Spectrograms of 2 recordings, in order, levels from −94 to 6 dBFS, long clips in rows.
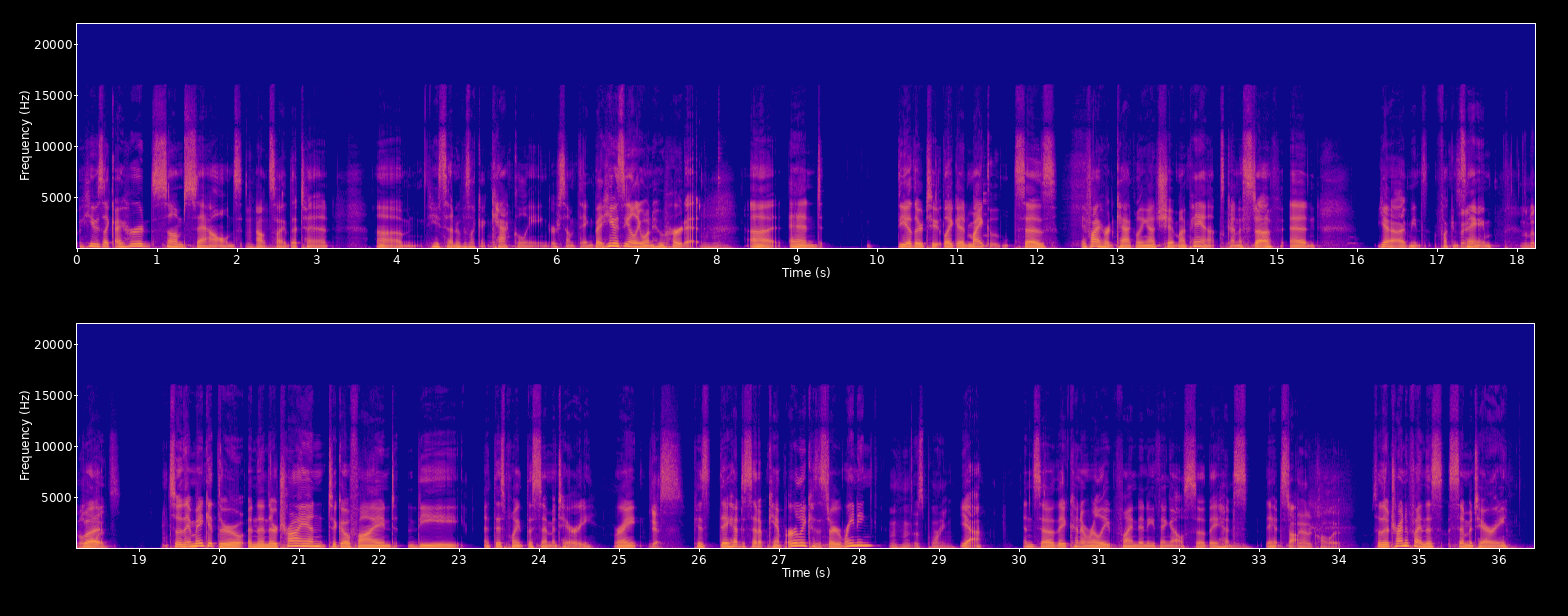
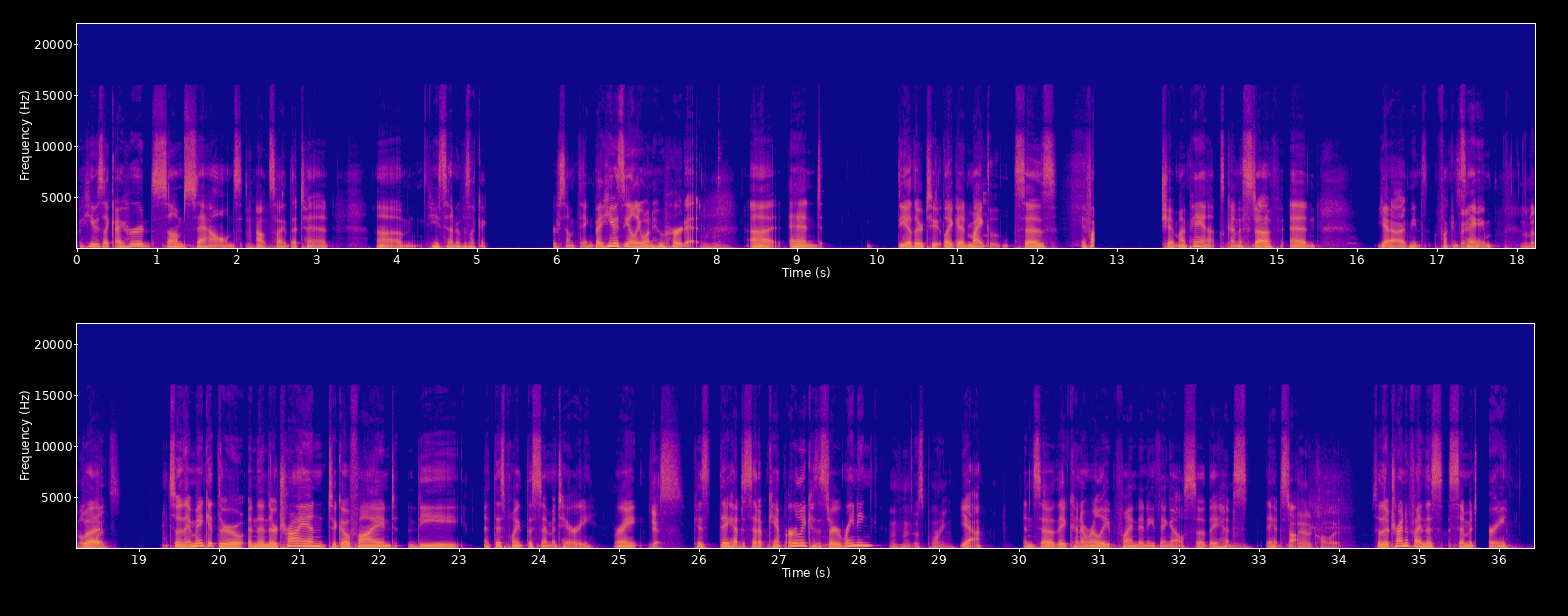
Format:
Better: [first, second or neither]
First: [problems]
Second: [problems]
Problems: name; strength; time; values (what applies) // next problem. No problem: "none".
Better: first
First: none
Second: audio cutting out; at 5 s for 1 s, at 13 s for 1 s and at 36 s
